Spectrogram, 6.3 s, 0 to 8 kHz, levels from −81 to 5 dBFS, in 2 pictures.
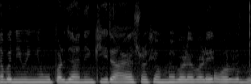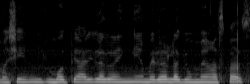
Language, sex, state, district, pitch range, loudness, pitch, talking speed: Hindi, female, Uttar Pradesh, Budaun, 235-245 Hz, -36 LUFS, 240 Hz, 180 wpm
